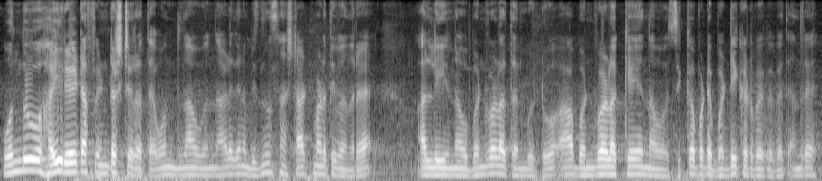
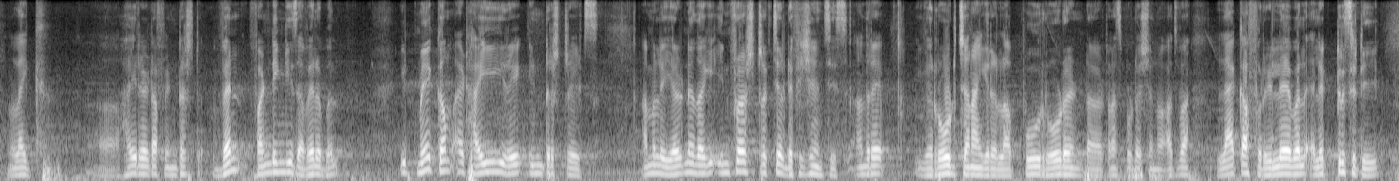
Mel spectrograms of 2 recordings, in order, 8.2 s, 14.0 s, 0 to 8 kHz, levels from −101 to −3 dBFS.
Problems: none marked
